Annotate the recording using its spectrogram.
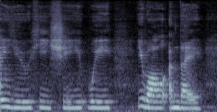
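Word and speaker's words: sé: say you, tu, he, she, which can also be used for it. She is she, but of course it's spelled differently than English.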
